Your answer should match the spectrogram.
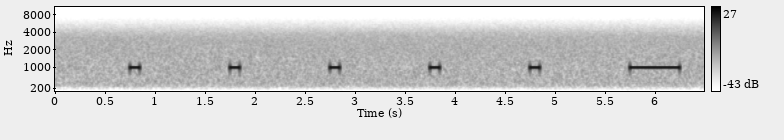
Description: Radio time signal (six pips, as the Greenwich Time Signal), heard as pips.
